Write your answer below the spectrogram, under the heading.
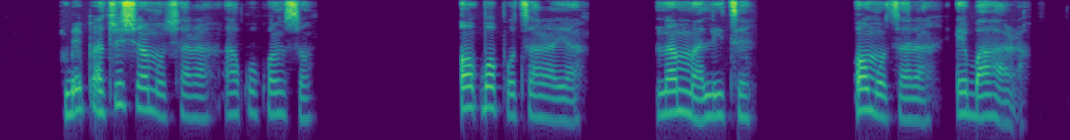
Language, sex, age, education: Igbo, female, 30-45, tertiary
